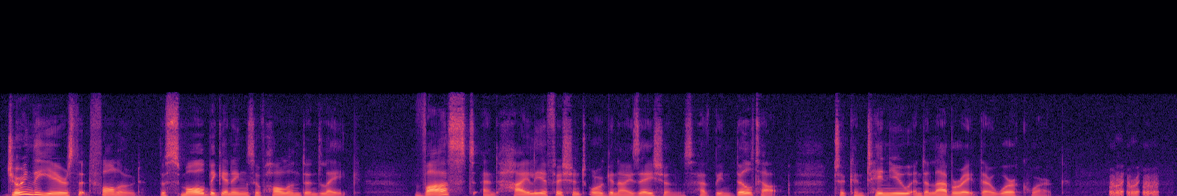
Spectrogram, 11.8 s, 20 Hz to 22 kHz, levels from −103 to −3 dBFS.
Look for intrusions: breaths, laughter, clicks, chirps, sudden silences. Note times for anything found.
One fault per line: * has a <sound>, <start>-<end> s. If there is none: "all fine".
* has a laugh, 11.1-11.6 s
